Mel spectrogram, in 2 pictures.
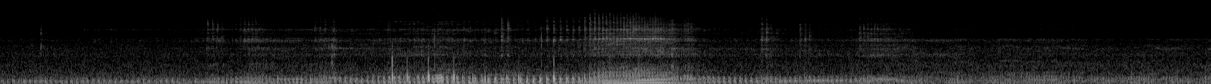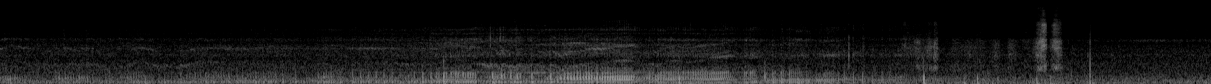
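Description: Trials motorcycle engine idling and revving in short throttle bursts. The loudest bursts come about four to seven seconds in, where the revs fall away at the end, and again around seventeen to nineteen seconds in. There is a sharp tick near the end.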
